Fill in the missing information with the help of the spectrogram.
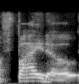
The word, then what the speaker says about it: phyto: Okay, now Fido is not your dog that you used to sing about. And it's spelled P-H-Y-T-O.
